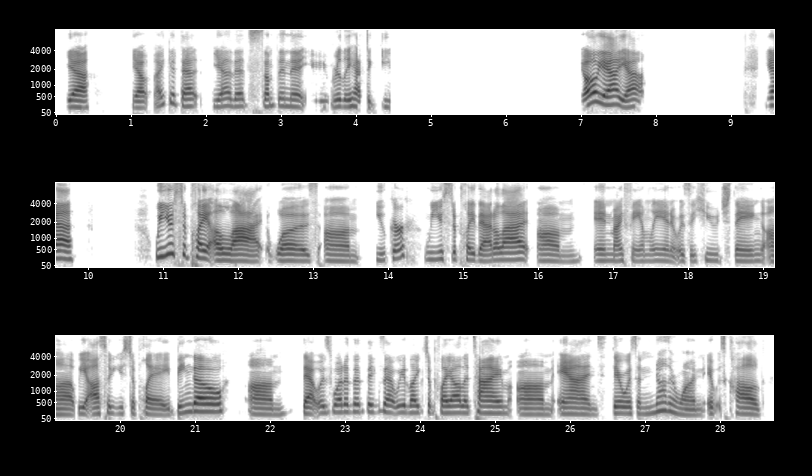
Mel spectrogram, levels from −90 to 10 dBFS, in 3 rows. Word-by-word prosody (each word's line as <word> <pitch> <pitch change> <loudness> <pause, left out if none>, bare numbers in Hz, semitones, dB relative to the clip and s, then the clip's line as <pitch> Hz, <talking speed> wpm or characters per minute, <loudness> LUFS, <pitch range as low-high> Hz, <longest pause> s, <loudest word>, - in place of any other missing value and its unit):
Yeah, 190 -2 +4 0.6
yep, 175 -1 0
I 235 - -6
get 295 -3 -10
that. 215 -1 -1 0.2
Yeah, 205 +2 -4
that's 210 +2 -6
something 220 +1 -5
that 200 -1 -2 0.2
you 365 0 -16
really 200 0 -3
have 205 - -2
to - - -10
keep 195 -3 -16 2.6
Oh, 340 - +9
yeah, 265 -4 +7
yeah. 200 0 +3 1.7
Yeah. 230 -1 +8 1.1
We 280 - +4
used 365 +3 +3
to 340 - -2
play 245 -5 +5
a 185 0 +4
lot 175 -3 +5 0.2
was, 175 -2 -1
um, 165 -4 -3 0.2
euchre. 200 +10 -3 0.2
We 210 -1 -11
used 220 +1 -5
to 215 - -4
play 195 -1 -3
that 170 0 +1
a 190 - +1
lot, 200 +1 +4
um, 170 0 -4 0.2
in 175 +1 -4
my 170 +1 -2
family, 170 0 -9
and 170 -2 -6
it - - -11
was 165 -1 -10
a 160 - -10
huge 180 +1 -12
thing, 170 0 -5
uh, 155 -2 -1
we 175 - -1
also 175 +3 0
used 175 0 -11
to 180 - -6
play 150 -4 -3
bingo, 230 +3 +4 0.3
um, 160 -1 -1 0.2
that 175 -3 +3
was 195 +3 -8
one 215 0 -2
of 220 - -4
the 225 0 -4
things 225 +1 -7
that 205 -5 -1
we 210 +1 -3
like 200 0 -2
to - - -7
play 195 0 0
all 200 0 +2
the 195 0 -3
time, 190 -1 +2
um, 160 -1 -1
and 165 -3 +2 0.2
there 185 0 0
was 180 -1 -4
another 210 +7 -6
one, 145 -2 -6
it - - -5
was - - -9
called 170 -4 0
185 Hz, 155 wpm, -25 LUFS, 170-210 Hz, 2.6 s, Oh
